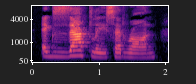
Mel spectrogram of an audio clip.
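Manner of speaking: ordinary delivery, nothing marked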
